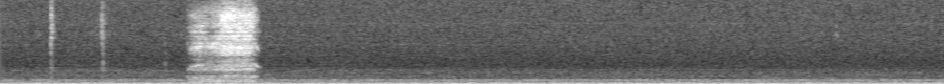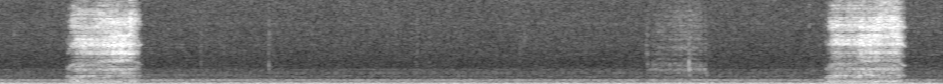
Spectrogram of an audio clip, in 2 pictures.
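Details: Female barn owl at her wild nest, where three of four eggs hatched; she eats the dead nestling from the fourth. Loud, raspy hiss-screeches repeat every few seconds with a faint one between, over a low hum and light clicks.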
